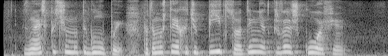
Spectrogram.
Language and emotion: Russian, angry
